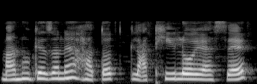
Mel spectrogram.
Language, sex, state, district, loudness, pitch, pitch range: Assamese, female, Assam, Kamrup Metropolitan, -14 LUFS, 245 Hz, 225-260 Hz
